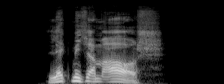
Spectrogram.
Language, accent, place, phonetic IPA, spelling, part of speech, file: German, Germany, Berlin, [lɛk mɪç am aʁʃ], leck mich am Arsch, interjection, De-leck mich am Arsch.ogg
- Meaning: kiss my ass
